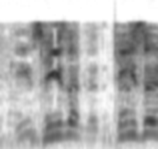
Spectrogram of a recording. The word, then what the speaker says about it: Giza: Giza, did I pronounce that right? Yeah, Giza Dream.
